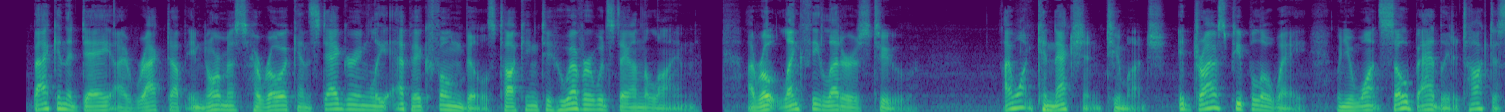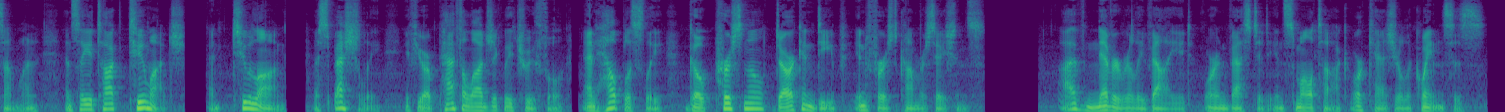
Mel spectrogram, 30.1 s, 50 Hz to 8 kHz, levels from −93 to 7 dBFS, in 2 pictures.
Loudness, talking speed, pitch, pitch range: -25 LUFS, 165 wpm, 100 Hz, 90-130 Hz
